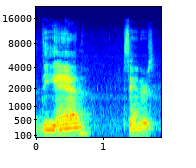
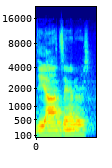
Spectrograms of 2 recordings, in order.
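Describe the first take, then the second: First: The first name ends in an 'ann' sound. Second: The first name ends in an 'on' sound. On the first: The speaker calls it wrong. "I believe he pronounced it as" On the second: The speaker calls it right. "he had a real difficult time saying"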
